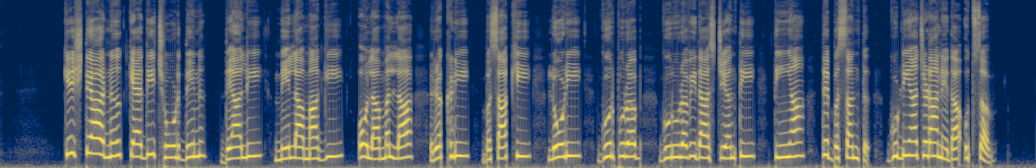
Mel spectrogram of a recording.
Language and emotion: Dogri, neutral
